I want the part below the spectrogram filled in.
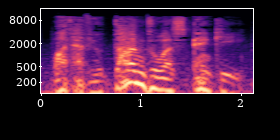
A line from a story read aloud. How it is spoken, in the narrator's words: howled in my face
